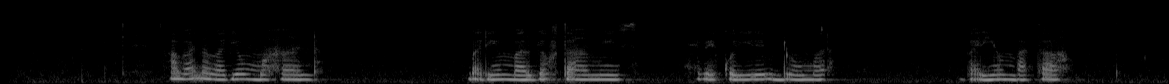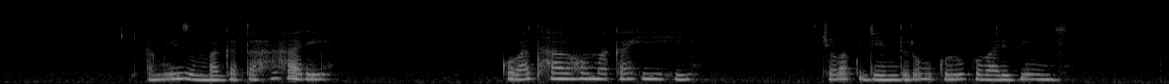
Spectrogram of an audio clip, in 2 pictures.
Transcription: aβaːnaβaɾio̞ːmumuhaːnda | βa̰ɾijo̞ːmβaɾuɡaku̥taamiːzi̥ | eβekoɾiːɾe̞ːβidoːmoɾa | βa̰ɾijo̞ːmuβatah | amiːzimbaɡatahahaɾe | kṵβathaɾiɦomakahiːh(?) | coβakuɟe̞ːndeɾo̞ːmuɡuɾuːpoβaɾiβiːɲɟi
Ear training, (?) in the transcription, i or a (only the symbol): i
